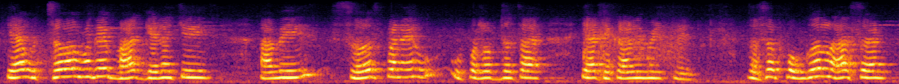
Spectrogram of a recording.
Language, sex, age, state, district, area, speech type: Marathi, male, 60+, Maharashtra, Pune, urban, spontaneous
